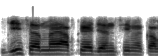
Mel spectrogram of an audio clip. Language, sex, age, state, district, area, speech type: Hindi, male, 18-30, Uttar Pradesh, Sonbhadra, rural, conversation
